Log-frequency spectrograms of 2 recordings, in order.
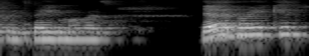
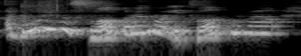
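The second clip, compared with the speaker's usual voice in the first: high, louder protest; higher, pushed-up denial; indignant refusal; 10 semitones higher, 3 dB louder than usual. Retold or imitated. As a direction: refuse him, voice pitched way up. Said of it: "I said".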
